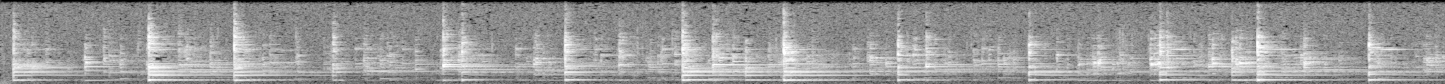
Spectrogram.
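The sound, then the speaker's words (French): Many clanking bells on a shepherd's flock moving along a road ring together in an irregular, overlapping jangle, with frequent metallic strikes and steady ringing tones throughout; no voices. “Puis ça fait une jolie musique sur la route, ça. Puis le berger aussi, il est fier d'entendre ça dans son troupeau.”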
